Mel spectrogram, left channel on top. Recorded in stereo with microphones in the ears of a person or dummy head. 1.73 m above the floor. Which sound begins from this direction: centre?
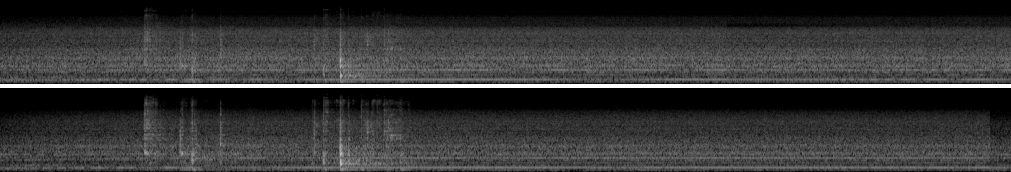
A rattle, at 1.4 s.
